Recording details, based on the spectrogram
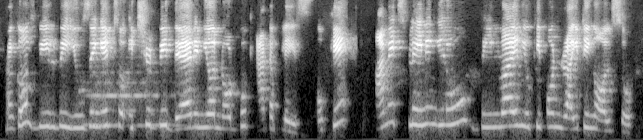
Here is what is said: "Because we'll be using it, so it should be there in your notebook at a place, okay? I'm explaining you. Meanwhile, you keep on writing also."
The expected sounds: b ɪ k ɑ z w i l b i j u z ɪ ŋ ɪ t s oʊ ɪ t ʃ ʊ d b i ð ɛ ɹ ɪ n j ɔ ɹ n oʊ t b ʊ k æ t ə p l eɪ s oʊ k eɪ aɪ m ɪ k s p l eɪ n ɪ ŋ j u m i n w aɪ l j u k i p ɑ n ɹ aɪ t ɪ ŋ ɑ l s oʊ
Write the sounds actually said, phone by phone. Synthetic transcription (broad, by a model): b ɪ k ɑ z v i l b i j u z ɪ ŋ ɪ t s oʊ ɪ t ʃ ʊ d b i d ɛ ɹ ɪ n j ɔ ɹ n oʊ t b ʊ k æ t ə p l eɪ s oʊ k eɪ aɪ m ɪ k s p l eɪ n ɪ ŋ j u m i n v aɪ l j u k i p ɑ n ɹ aɪ t ɪ ŋ ɑ l s oʊ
